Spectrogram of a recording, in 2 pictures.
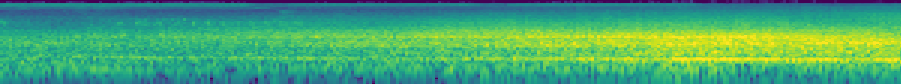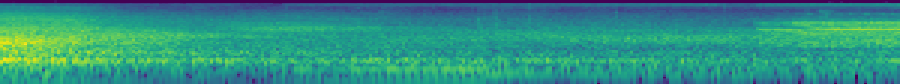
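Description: A road vehicle driving past: a wash of road noise that swells to its loudest about five seconds in, then fades away. A steady high radio tone starts just before the end.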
